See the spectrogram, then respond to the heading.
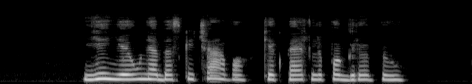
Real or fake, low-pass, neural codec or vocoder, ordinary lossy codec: real; 10.8 kHz; none; AAC, 48 kbps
